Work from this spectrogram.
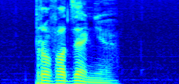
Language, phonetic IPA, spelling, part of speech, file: Polish, [ˌprɔvaˈd͡zɛ̃ɲɛ], prowadzenie, noun, Pl-prowadzenie.ogg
